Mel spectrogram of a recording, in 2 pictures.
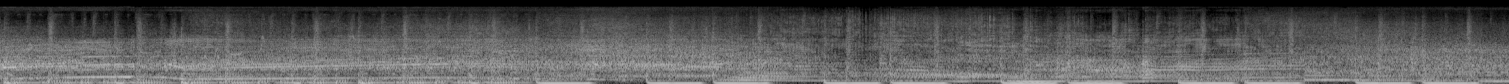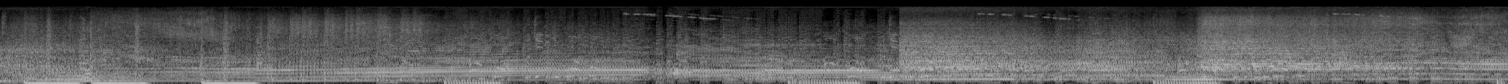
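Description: BMW E36 race car's engine revving hard and climbing through the gears, its pitch rising and dropping back at each shift several times, with tyres squealing through a corner. Background music with a steady bass beat plays under it.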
